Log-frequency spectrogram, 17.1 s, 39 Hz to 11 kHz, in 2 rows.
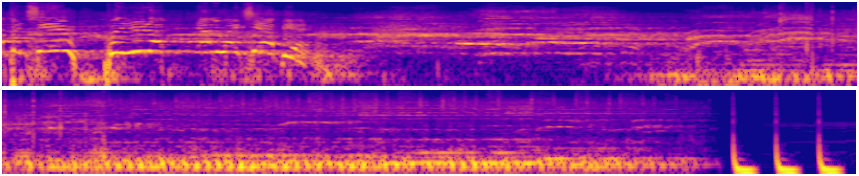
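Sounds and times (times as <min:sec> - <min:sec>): crowd shouting and cheering: 0:00.0 - 0:15.8
heavy metal music over loudspeakers: 0:09.4 - 0:15.8.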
